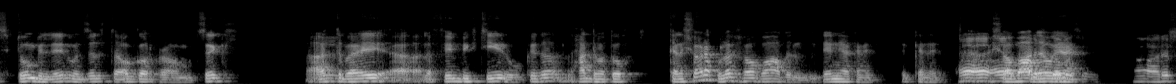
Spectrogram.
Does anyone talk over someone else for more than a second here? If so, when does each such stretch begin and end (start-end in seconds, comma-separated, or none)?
9.6-11.0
